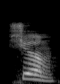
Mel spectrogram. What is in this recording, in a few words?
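"сьӧм", Komi, female; kpv audio dict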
